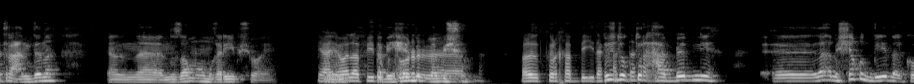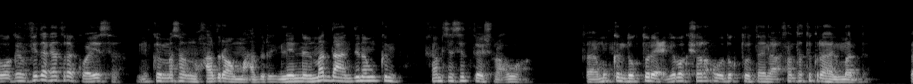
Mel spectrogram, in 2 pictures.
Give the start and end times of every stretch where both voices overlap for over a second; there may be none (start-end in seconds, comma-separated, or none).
3.2-4.6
